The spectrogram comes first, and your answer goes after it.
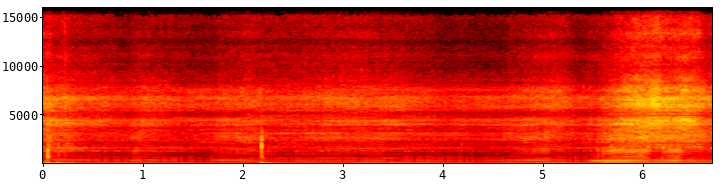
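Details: Honda XR200 single on its first test ride after a full transmission rebuild and other new parts: pulls cleanly through light revving with an even, steady beat, no knocks or rattles; sounds healthy, rider says everything felt smooth.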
